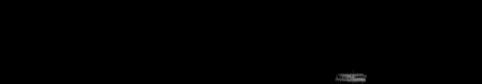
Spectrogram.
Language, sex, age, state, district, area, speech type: Santali, female, 30-45, West Bengal, Uttar Dinajpur, rural, conversation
